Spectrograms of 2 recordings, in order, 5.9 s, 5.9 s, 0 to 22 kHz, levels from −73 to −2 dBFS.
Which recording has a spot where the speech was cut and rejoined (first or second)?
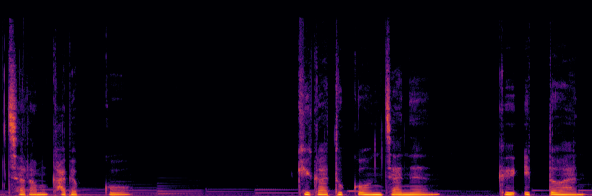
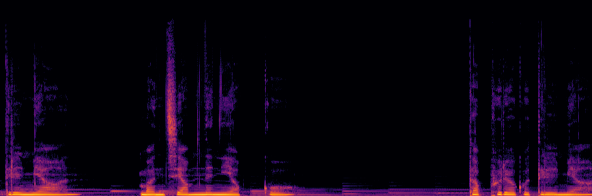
first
